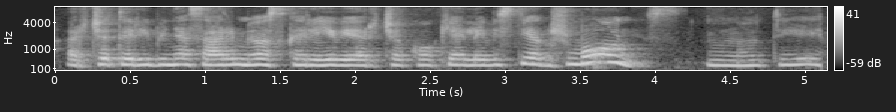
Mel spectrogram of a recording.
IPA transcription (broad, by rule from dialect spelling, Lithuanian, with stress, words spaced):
ɐr ˈt͡ʃʲɛ tɐˈrʲiːbʲɪnʲeːs ˈɐrʲmʲɪjoːs kɐˈrʲɛɪʋʲɛɪ ˈɐr ˈt͡ʃʲɛ koːˈkʲiɛ ɐˈlʲɛ ʋʲɪs ˈtʲiɛk ˈʒmoːnʲɪs nʊ ˈtɐɪ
